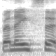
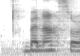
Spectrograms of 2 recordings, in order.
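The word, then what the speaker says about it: Bennacer: So Benessa has come off for Pabega for Milan. Benassa, I do apologise. I've been pronouncing his name wrong.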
